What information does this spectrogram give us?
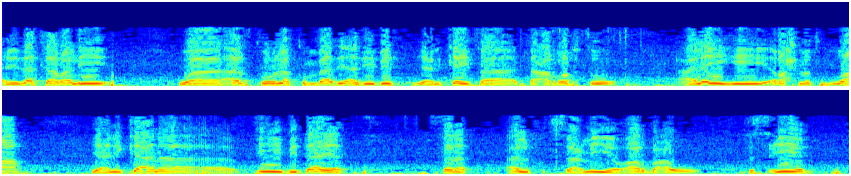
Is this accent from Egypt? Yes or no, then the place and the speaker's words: no; Jordan; حصلت عندنا في الأردن تفجيرات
